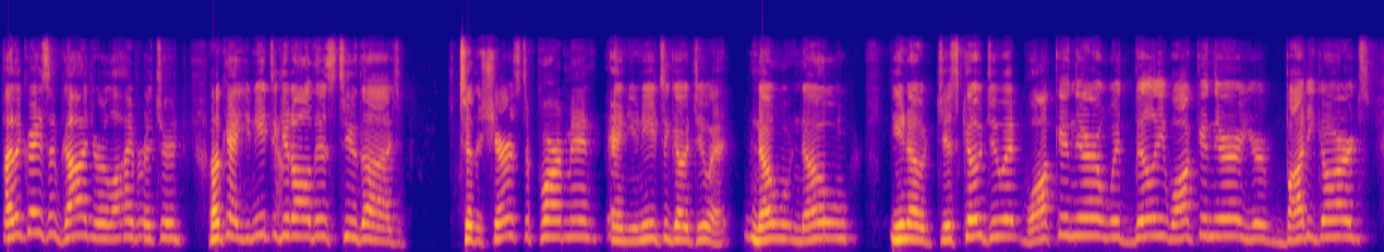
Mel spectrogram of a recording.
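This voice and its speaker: A man with a high, bright voice speaks on a recorded phone call. He is casual in wording but urgent and insistent, repeating himself as he directs the others. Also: normal speed, smooth.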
